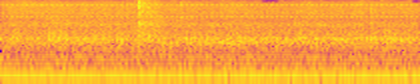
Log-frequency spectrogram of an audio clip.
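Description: A steady low hum with no change in level, and a faint light tick under a second in.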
